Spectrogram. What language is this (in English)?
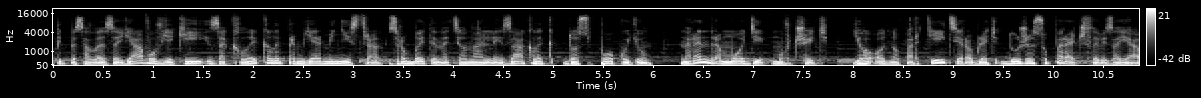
Ukrainian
